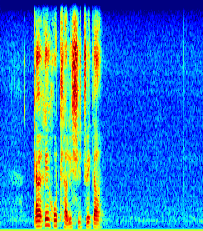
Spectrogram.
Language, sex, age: Northern Sotho, male, 24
